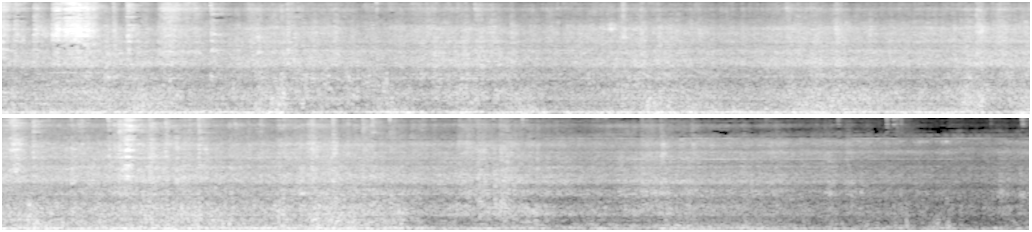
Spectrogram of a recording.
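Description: Container wagons of a freight train rolling past on steel wheels and rails, a steady low noise that fades from about fourteen seconds in as the end of the train passes and draws away.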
